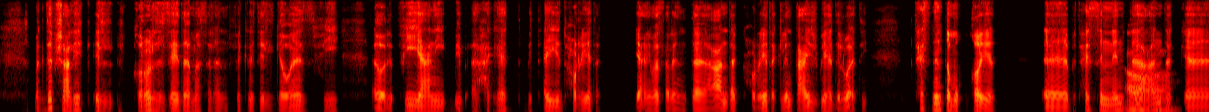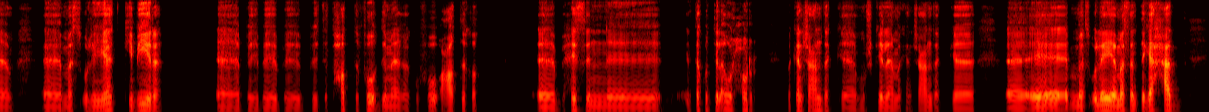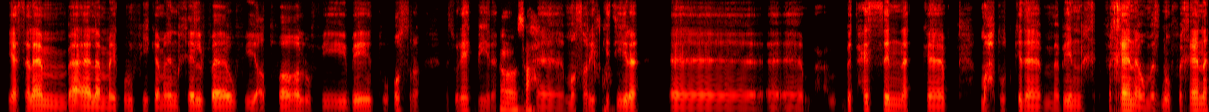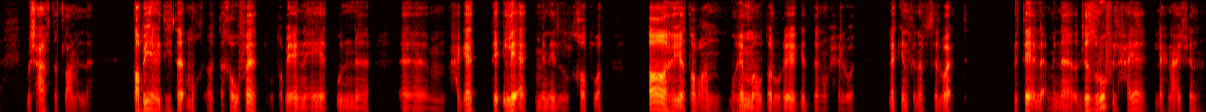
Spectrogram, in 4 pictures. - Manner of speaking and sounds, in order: none
- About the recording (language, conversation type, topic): Arabic, advice, إزاي أتخيّل نتائج قرارات الحياة الكبيرة في المستقبل وأختار الأحسن؟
